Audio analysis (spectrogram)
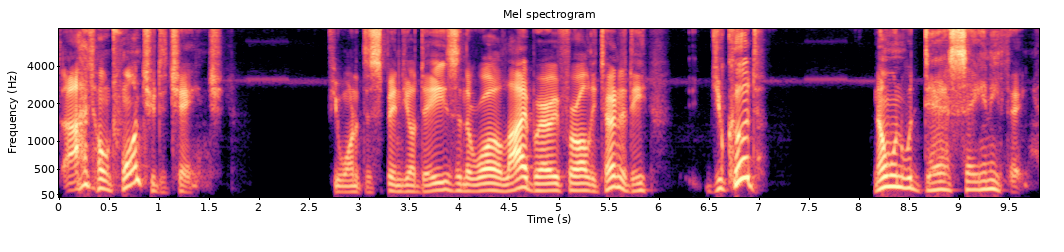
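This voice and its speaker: A man playing an earnest, lovestruck young crown prince in a romantic ASMR roleplay, speaking tenderly and intimately with dramatic pauses. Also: medium pitch, fairly bright tone, no echo, studio quality, heavily acted. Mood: hopeful, pleading.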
